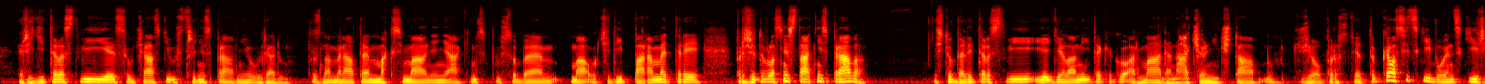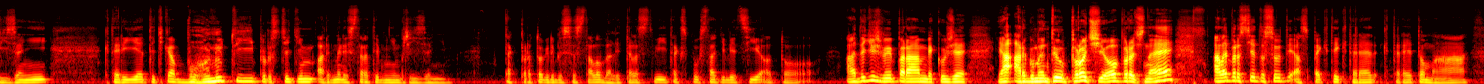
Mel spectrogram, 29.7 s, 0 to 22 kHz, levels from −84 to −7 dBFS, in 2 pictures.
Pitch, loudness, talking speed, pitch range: 115 Hz, -26 LUFS, 165 wpm, 105-125 Hz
